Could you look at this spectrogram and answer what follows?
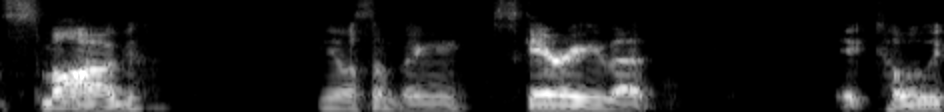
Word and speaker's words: Smaug: Because he apparently would have pronounced Smaug wrong. It's just smog. Guys, it's just smog. Just like smog. S-M-O-G. S-M-A-U-G. It's not Smaug.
